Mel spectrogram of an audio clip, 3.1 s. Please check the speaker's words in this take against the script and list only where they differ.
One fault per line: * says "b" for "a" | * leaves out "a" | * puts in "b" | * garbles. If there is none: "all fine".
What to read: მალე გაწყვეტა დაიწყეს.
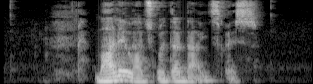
all fine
